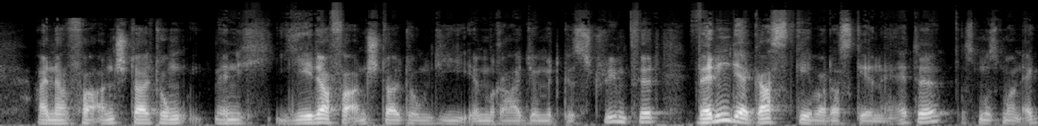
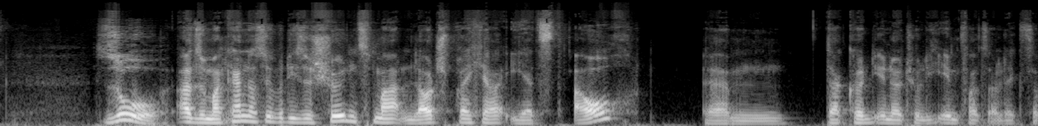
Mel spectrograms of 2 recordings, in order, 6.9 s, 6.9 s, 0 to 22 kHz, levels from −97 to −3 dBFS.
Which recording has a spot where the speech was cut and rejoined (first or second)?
second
